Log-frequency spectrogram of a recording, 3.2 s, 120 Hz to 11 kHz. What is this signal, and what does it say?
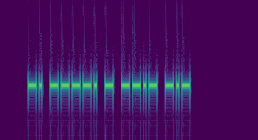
Morse code, heard as a keyed tone, about 34 wpm, 700 Hz. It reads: N9TQK
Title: USA Call Signs - 5 Characters - Repeated 3x - 35wpm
